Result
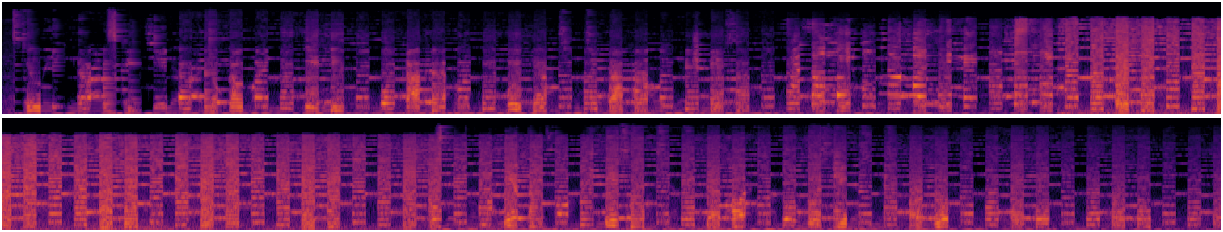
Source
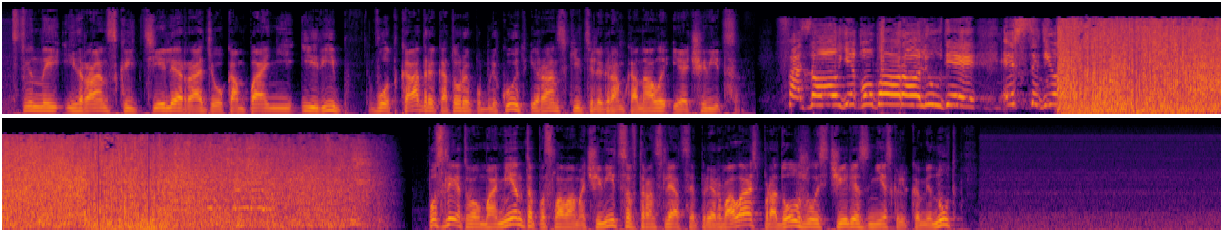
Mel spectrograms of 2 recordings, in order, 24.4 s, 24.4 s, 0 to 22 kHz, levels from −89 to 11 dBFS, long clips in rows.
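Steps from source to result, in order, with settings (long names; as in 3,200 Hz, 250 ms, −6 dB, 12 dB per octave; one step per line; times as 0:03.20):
feedback delay with all-pass diffusion 1,987 ms, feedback 58%, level −5.5 dB
step-sequenced resonator 7.9 Hz 94–1,400 Hz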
